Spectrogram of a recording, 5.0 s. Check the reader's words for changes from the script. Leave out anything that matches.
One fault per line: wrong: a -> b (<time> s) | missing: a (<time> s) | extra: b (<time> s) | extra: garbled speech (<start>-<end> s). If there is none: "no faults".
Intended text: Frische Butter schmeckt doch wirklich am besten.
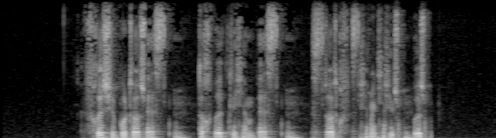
wrong: schmeckt -> besten (1.4 s)
extra: garbled speech (3.1-4.3 s)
